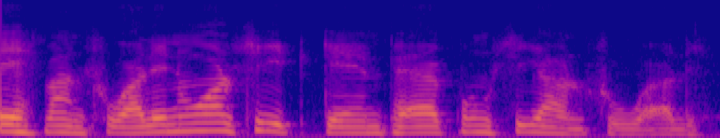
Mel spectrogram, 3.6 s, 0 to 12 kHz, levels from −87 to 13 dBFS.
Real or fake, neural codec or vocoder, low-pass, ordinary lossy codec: real; none; 10.8 kHz; none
